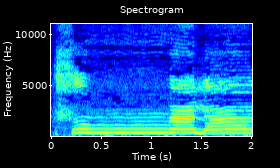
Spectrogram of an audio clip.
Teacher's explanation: mim bertasydid, wajib dengung, 2 harakat, wajib al-gunah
